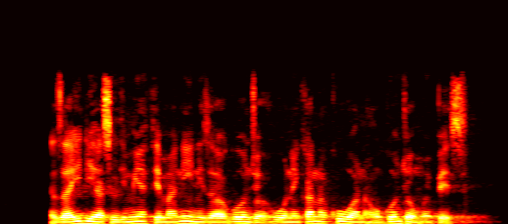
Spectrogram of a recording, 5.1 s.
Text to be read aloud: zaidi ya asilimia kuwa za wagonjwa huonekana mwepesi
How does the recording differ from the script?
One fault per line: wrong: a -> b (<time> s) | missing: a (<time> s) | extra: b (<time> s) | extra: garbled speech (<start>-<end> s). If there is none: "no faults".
wrong: kuwa -> themanini (1.5 s)
extra: kuwa na ugonjwa (3.2 s)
